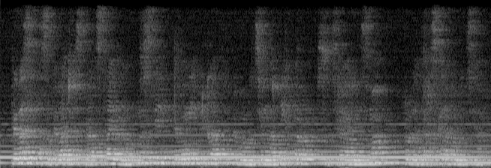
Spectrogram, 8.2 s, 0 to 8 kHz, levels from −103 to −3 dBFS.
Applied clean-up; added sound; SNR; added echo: none; Organ; 3 dB; reverberation time 1.2 s.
